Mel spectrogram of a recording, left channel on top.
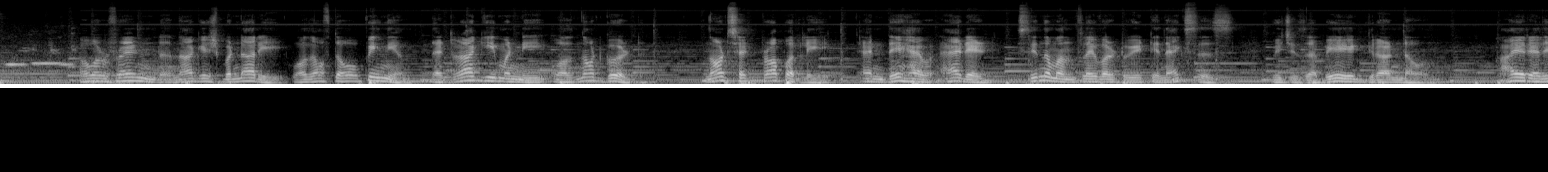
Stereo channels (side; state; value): right; silent; digital silence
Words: Our friend Nagesh Bandari was of the opinion that ragi mani was not good, not set properly, and they have added cinnamon flavor to it in excess, which is a big rundown. I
